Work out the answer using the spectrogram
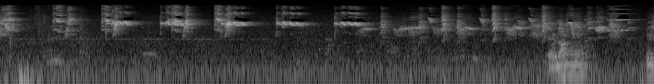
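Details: Long-tailed shrike, a young bird (anakan), sings repeated bursts of sharp, high chattering notes, mimicking material it hears often at midday; a man talks near the end.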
